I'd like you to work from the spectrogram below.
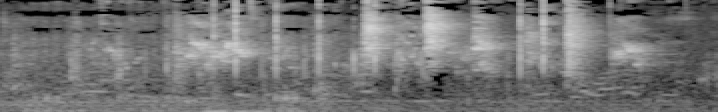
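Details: Pet budgerigars kept at home, at a window near their play area, giving short scratchy chirps and clicks amid wing flutters, with brief bright squeaks late in the clip.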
